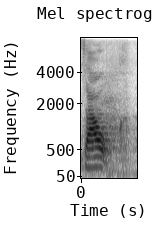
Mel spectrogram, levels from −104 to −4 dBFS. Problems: constant background noise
